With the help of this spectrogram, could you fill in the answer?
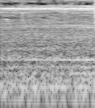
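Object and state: Nothing is struck.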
